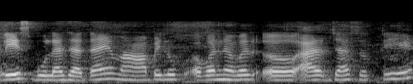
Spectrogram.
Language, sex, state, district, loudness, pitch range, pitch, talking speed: Hindi, female, Gujarat, Gandhinagar, -18 LUFS, 205-225 Hz, 215 Hz, 160 wpm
